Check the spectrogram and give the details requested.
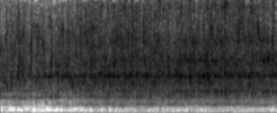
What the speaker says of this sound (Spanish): Es el llamador de agua. Es un instrumento muy autóctono de los indígenas.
